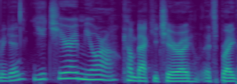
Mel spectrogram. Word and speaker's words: Yuichiro Miura: Yuichiro Miura.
